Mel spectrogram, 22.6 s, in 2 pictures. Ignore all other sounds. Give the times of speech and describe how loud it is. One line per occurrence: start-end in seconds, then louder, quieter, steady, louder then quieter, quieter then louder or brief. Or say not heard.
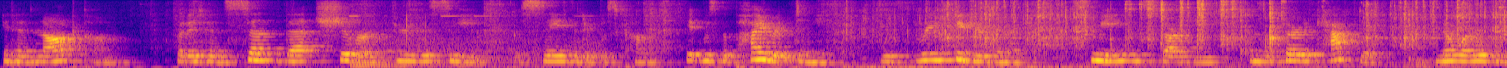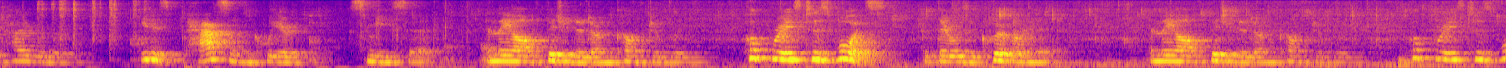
0.0-19.2 louder
19.9-22.5 brief.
